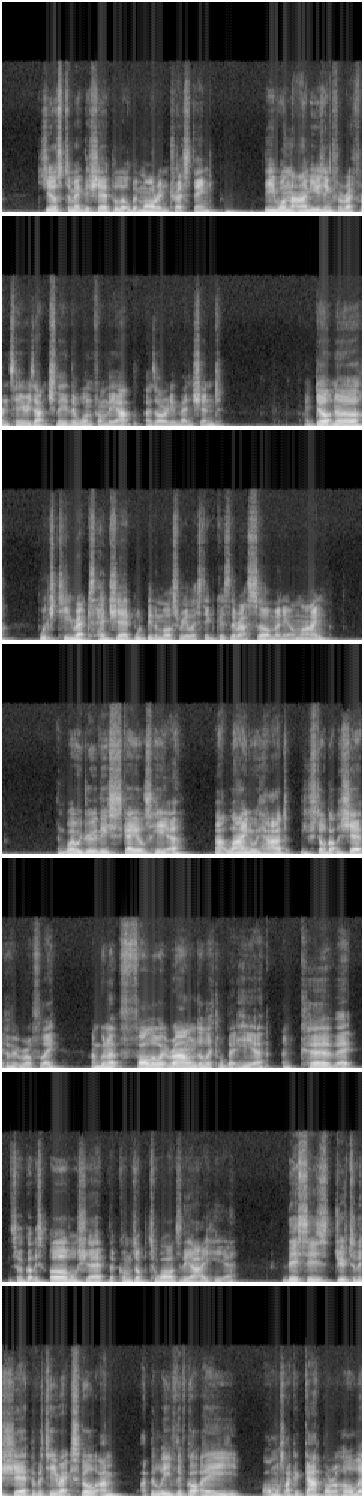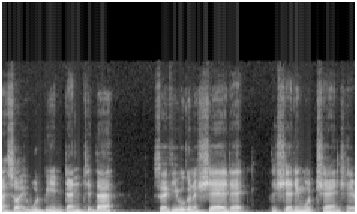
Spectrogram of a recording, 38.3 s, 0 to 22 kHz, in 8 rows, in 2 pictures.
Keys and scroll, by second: 6.2 ctrl+z, 20.3 ctrl+z.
